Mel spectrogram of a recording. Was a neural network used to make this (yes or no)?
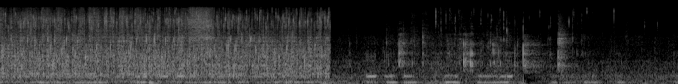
no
